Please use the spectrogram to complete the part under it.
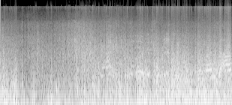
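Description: Very strong super-typhoon wind at Pagudpud during a motorcycle camping trip roars loudly and without a break, buffeting the microphone.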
